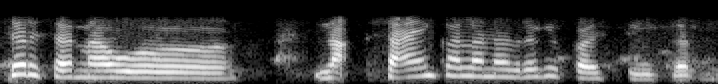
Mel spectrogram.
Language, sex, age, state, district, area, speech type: Kannada, female, 30-45, Karnataka, Vijayanagara, rural, conversation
